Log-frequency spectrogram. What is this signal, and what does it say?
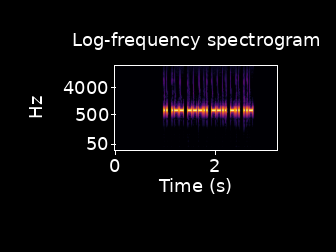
Morse code, heard as a keyed tone, about 42 wpm, 700 Hz. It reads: IW8ZDU
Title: DXCC-100 Call Signs - 6 Characters - 45wpm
